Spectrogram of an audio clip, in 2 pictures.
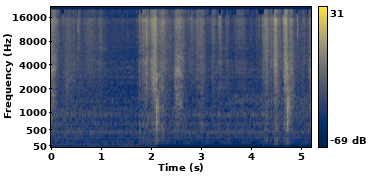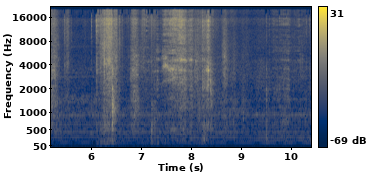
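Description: A knife roughly chopping onions on a cutting board for sweet and sour pork, with irregular bursts of several crisp cuts at steady close range and short pauses between them.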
